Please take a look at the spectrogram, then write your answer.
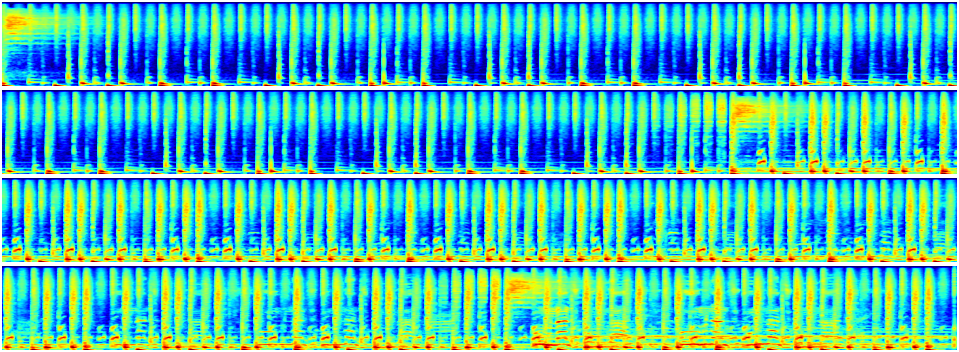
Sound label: Piano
